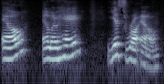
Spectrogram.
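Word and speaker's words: El Elohe Israel: so it's pronounced el ello hey israel all right it's the name of the altar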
